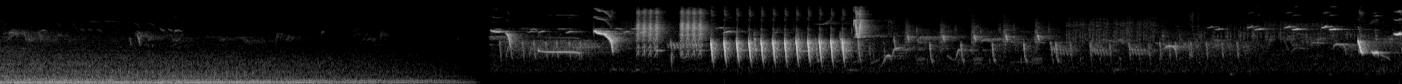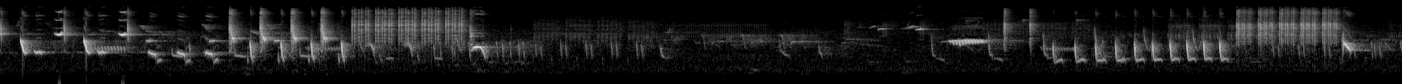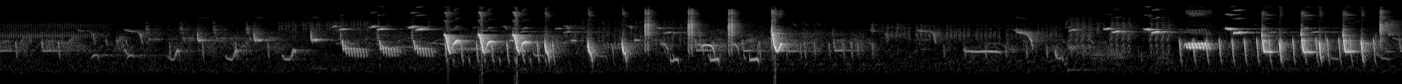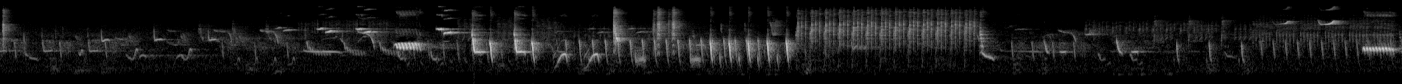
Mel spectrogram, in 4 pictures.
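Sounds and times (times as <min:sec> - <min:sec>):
songbirds singing and chirping: 0:00.0 - 0:04.7.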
